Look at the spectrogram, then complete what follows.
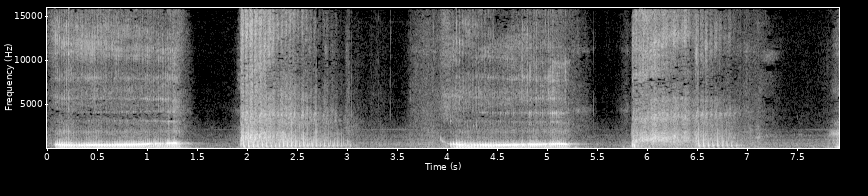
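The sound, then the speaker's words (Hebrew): A person imitates the snoring of people in a shelter: two long, loud, rumbling snore breaths alternating with two rougher, rattling, short jumpy snores, each lasting about a second and a half with short pauses between, alone. “יש נחירות קצרות וקופצניות. זה הולך ככה. מהצד השני, יש נחירות גדולות וארוכות.”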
